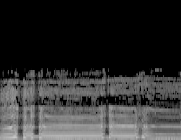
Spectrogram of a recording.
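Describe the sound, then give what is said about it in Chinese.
A performer's voice imitating loud crying for Mimi the crocodile in a children's story: a sustained, high wailing sob broken by a few quick catches and swooping rises in pitch, loud and alone. “鳄鱼米米坐在地上，难过的哭啊哭啊，哭的所有人都听到了。”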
